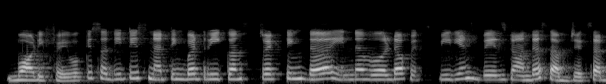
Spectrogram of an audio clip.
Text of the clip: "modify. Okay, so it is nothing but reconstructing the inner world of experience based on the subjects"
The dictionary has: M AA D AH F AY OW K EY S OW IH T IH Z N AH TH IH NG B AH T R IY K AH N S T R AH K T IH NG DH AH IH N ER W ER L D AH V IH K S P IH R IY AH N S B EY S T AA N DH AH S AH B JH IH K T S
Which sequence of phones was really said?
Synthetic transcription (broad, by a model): M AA D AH F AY OW K EY S OW IH T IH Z N AH T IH NG B AH T R IY K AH N S T R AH K T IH NG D AH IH N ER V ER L D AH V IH K S P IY R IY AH N S B EY S T AA N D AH S AH B JH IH K T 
